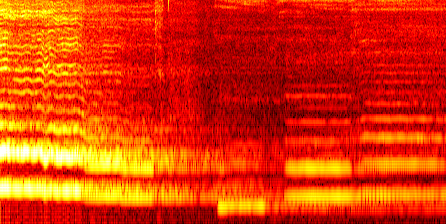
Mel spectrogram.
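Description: A woman singing a long wordless note with vibrato, stepping down in pitch and fading over about two seconds. A little past halfway, a lower steady tone enters beneath it, with faint high steady tones above.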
